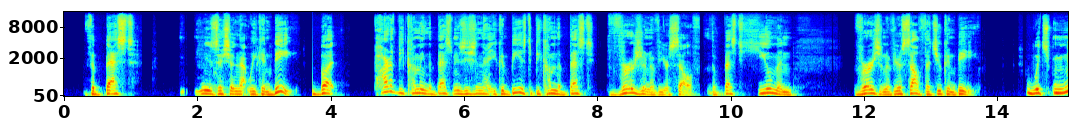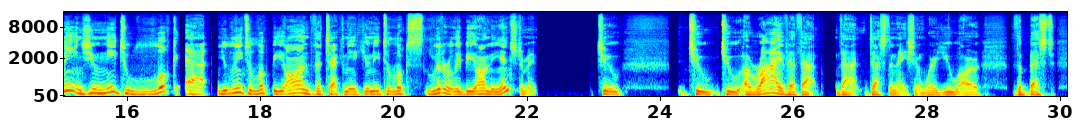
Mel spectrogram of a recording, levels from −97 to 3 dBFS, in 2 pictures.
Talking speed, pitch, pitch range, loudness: 140 wpm, 125 Hz, 105-145 Hz, -23 LUFS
